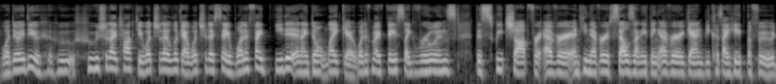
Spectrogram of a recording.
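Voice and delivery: plain

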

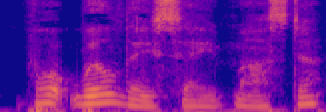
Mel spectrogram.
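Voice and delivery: mumbled, muttering, words half swallowed. The boy shrugs and answers his master, mumbling. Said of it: "he mumbled".

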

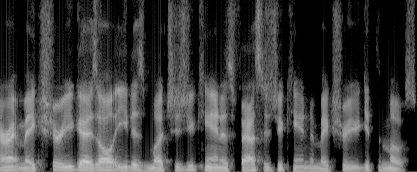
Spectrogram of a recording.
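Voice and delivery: plain

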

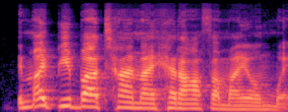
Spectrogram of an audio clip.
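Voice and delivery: ordinary talk, nothing marked

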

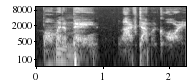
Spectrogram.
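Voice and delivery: barely voiced, gasping whisper between breaths. Repeating a phrase said in the head while running up hills: slight whisper. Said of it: "it's a slight whisper".

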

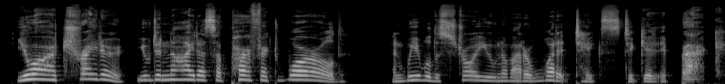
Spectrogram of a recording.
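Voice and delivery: very high, enraged, furious yell. Voicing an enemy druid in a fight, yelling at a traitor: yelling in character. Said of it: "yells out in Elvish".

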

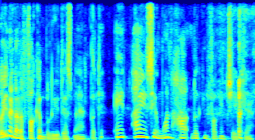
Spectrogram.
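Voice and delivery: ordinary talk, nothing marked

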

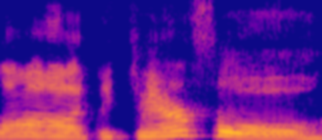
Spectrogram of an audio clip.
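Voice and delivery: mock very high yelled call. Recounting a girl yelling at a passing band member, retelling a yell. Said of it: "some girl yelled out".

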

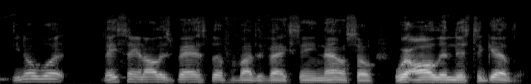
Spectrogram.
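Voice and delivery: ordinary delivery

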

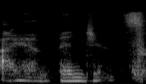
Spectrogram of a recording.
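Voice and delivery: very quiet, soft, hushed whisper. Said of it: "I'd also like to whisper to it".

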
